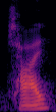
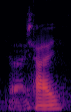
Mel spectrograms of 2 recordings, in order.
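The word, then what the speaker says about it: 财: there's a chinese character you can spell it as c a i and it's pronounced as chai chai chai is written differently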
